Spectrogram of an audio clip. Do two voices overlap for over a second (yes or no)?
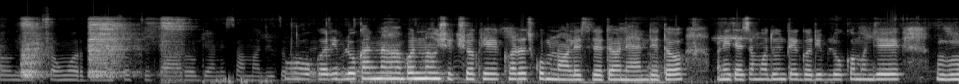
yes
